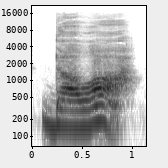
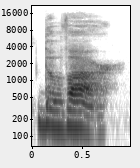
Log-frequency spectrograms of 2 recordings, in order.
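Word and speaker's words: davar (דָּבָר): So it's D-A-B-A-R is how we would transliterate it, and this is it in the Hebrew. But here is the pronunciation of it, dawa. But Hebrew, no one knows how it was pronounced back in Jonah's day, and so this is a more modern pronunciation of the word. When I took Hebrew, I learned it as davar.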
